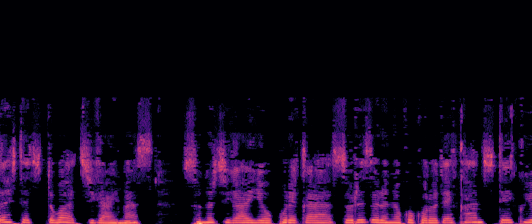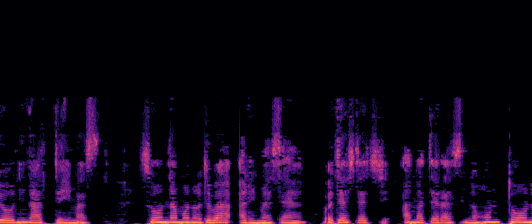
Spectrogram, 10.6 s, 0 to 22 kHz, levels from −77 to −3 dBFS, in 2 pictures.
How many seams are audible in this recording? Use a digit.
2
